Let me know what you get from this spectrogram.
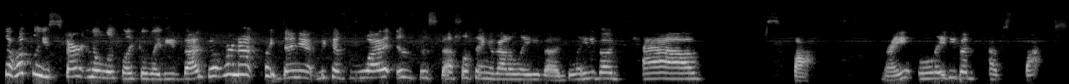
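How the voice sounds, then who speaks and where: A woman's voice: high-pitched, a bit bright, poor audio. A woman teaching children a craft step by step in a casual, chatty, reassuring way. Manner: asks the listener simple questions.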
